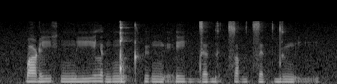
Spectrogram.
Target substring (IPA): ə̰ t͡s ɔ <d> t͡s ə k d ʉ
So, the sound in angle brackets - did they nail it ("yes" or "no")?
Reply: no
